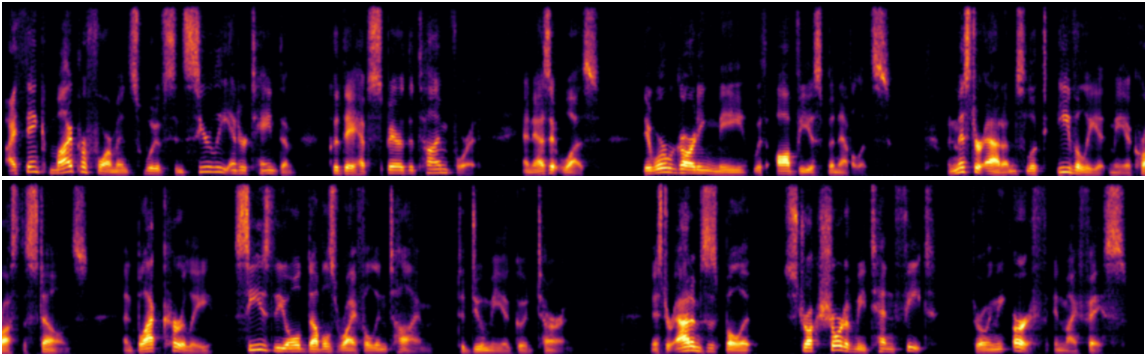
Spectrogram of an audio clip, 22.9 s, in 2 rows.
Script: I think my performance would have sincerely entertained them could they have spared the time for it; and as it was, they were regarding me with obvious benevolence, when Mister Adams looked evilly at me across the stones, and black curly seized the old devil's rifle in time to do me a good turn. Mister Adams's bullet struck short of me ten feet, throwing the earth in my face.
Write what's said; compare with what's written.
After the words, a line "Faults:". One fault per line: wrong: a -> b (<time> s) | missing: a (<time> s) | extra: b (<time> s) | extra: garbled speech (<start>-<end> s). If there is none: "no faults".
I think my performance would have sincerely entertained them could they have spared the time for it; and as it was, they were regarding me with obvious benevolence, when Mister Adams looked evilly at me across the stones, and black curly seized the old devil's rifle in time to do me a good turn. Mister Adams's bullet struck short of me ten feet, throwing the earth in my face.
Faults:
no faults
